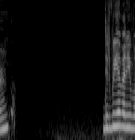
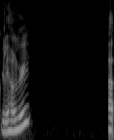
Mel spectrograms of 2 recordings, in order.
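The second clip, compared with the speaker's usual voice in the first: usual speaking voice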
